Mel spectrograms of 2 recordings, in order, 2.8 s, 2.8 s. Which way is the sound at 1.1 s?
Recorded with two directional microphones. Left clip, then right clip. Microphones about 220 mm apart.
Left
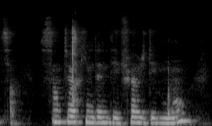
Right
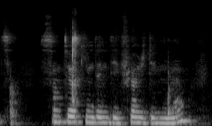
45° left (ahead or behind).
